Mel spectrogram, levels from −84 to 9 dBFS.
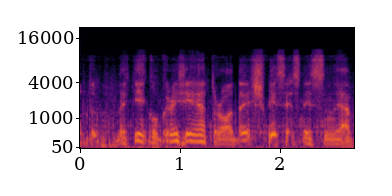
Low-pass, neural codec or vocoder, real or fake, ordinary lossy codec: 9.9 kHz; autoencoder, 22.05 kHz, a latent of 192 numbers a frame, VITS, trained on many speakers; fake; Opus, 16 kbps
